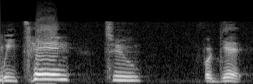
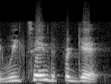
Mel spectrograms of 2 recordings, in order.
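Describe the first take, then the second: First: "tend", "to", "forget" spaced out with pauses; slow repeat. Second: Said in the usual way. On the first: Shown as a demonstration. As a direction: lead the crowd slowly, pausing before "forget". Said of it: "Say it again". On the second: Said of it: "Say this with me".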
